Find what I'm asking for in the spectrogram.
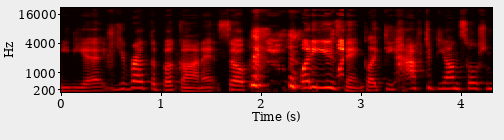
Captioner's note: laughs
